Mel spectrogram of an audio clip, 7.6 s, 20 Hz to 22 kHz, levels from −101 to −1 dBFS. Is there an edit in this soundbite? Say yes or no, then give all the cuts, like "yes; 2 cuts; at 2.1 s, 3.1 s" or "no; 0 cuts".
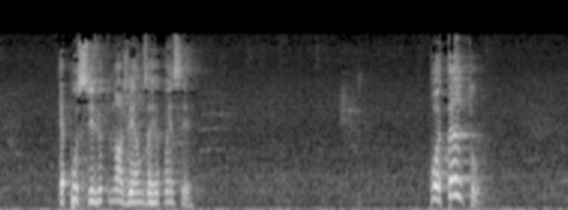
yes; 1 cut; at 5.6 s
